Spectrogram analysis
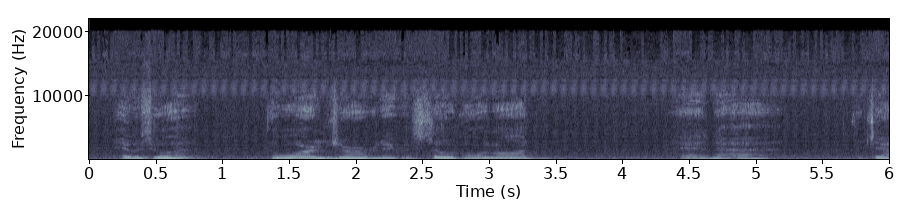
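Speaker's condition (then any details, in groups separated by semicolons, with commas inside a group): Parkinson's disease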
